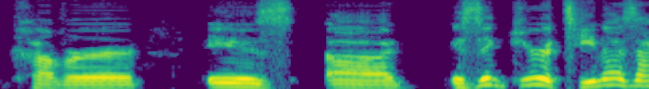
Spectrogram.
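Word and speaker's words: Giratina: we're going to cover is uh is it gutina is that how you say it yes gutina yeah gutina and the Sky Warrior and for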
